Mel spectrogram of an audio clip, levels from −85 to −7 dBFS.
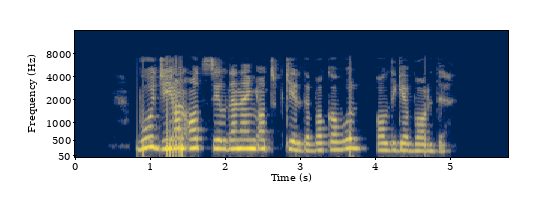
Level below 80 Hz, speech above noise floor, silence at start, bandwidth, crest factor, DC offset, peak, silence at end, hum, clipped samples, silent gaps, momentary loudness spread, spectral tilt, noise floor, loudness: -46 dBFS; over 74 dB; 0.85 s; 7.4 kHz; 16 dB; under 0.1%; -2 dBFS; 0.75 s; none; under 0.1%; none; 12 LU; -5.5 dB/octave; under -90 dBFS; -17 LUFS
